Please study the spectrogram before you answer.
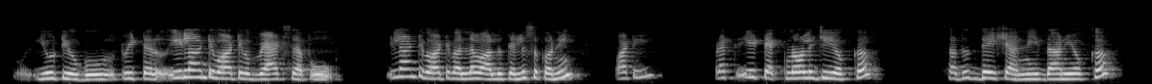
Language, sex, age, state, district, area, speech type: Telugu, female, 45-60, Telangana, Medchal, rural, spontaneous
